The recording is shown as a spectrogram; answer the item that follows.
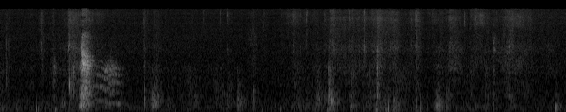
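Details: Pet cats Pierre and Marie indoors around a homemade cat tree; a single loud, bright meow with a falling tail near the start, followed by quiet scratching and light tapping sounds.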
